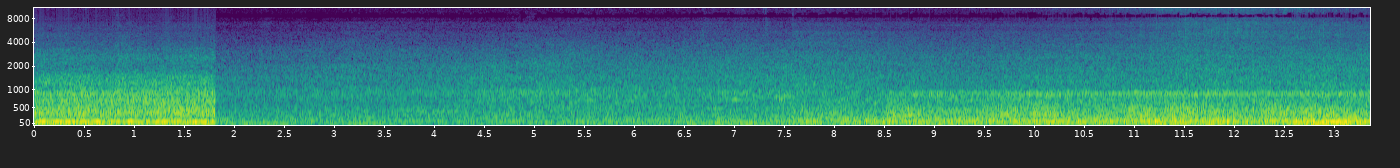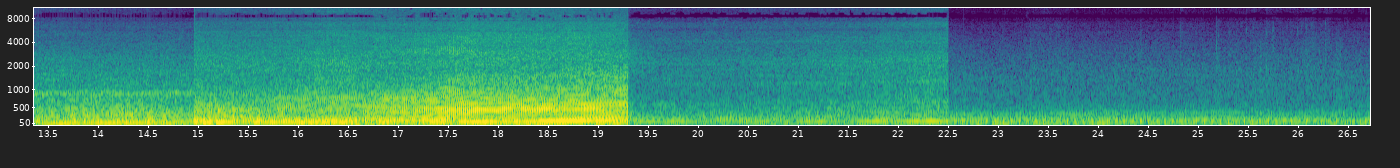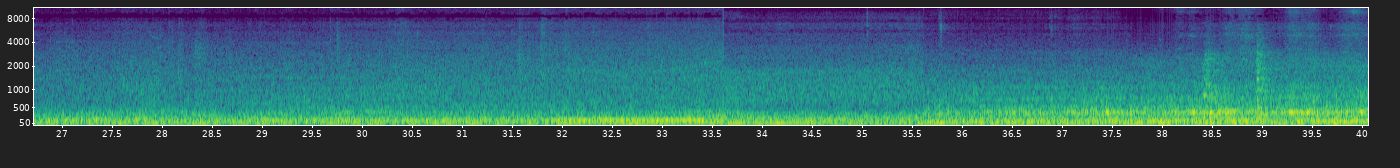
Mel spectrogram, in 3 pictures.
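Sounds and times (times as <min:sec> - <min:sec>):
street background noise: 0:00.0 - 0:40.0
road vehicle passing: 0:02.9 - 0:22.6.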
